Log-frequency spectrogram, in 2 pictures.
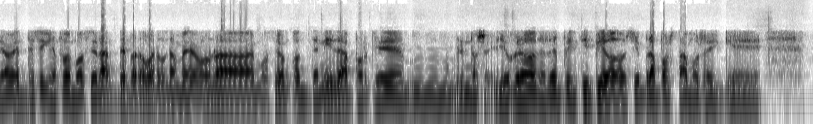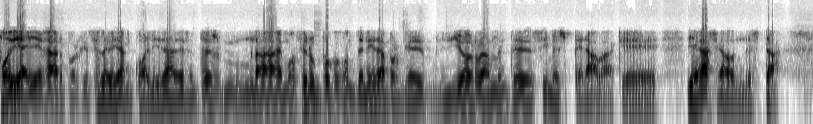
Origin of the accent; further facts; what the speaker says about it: Basauri, Basque Country, Spain; Yo soy de Basauri, vamos.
